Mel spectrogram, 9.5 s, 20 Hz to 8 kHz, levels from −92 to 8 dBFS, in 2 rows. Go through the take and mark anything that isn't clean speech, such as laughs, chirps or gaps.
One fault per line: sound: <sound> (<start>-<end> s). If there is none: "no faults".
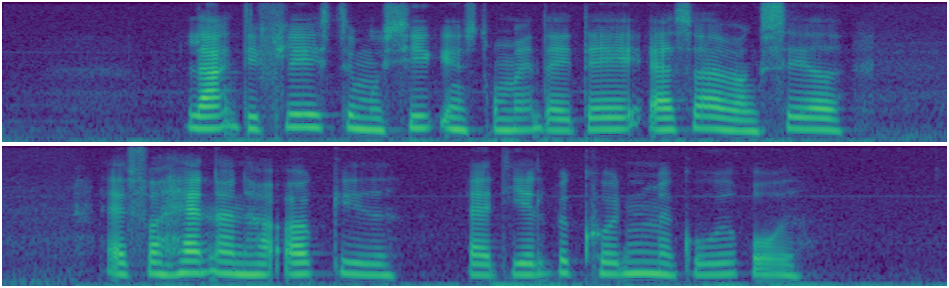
no faults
